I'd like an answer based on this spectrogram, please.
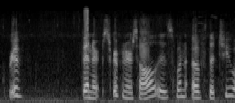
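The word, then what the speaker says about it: Scrivener's Hall: Morrowind Adventure screen rearsal is I totally pronounce mispronounce that it's scriv en scrivener's Haul is one of the two all-new dungeons including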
